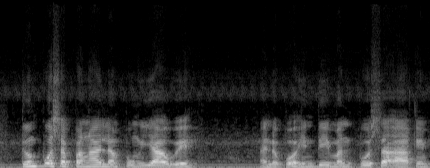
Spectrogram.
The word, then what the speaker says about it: Yahweh: Ito po ay aming pinopronounce na Yahweh.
